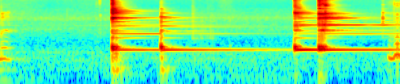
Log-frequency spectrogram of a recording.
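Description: A hand-held metal bell is rung four times in two pairs: two strikes about a second in and two more near the end. Each strike rings on with a clear pitch and dies away slowly. It is rung as the call for "cracker time".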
